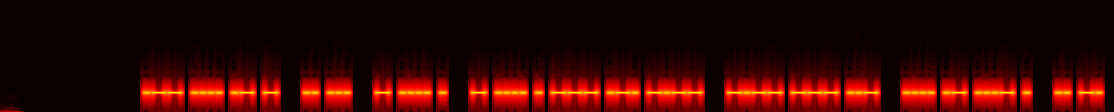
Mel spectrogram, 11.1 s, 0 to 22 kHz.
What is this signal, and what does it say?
Morse code, heard as a keyed tone, about 30 wpm, 700 Hz. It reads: WHAT IS THE THEORY YOU HAVE IN
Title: Sentences from Top 1000 Words - Review Part 3 - 30wpm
